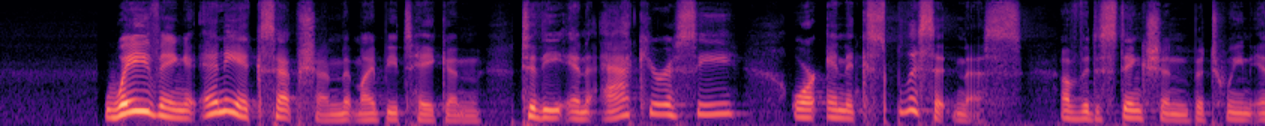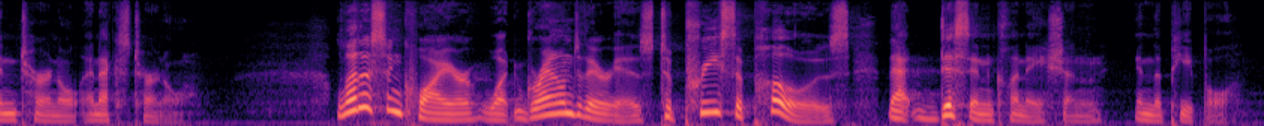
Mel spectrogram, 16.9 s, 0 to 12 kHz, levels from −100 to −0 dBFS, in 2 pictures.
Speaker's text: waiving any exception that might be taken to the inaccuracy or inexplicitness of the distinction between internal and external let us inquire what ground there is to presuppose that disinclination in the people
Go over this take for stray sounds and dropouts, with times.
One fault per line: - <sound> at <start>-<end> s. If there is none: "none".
none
